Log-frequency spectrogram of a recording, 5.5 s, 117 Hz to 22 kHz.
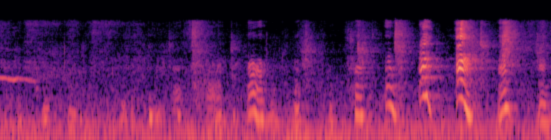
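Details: Samoyed puppies, 15 days old, their eyes newly opened and starting to walk, give soft, thin whimpers that swell into a quick run of short rising-and-falling whines in the second half, over a steady background rustle.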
